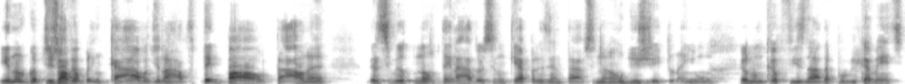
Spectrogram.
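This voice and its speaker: A man speaks at a fairly quick pace with vocal fry and a fairly high pitch. His pitch swings very widely and his loudness shifts a lot. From southern Brazil, Paraná. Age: 60s. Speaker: radio announcer and sports commentator. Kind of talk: casual interview chat.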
